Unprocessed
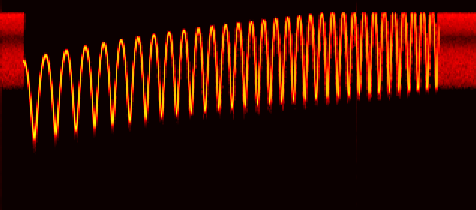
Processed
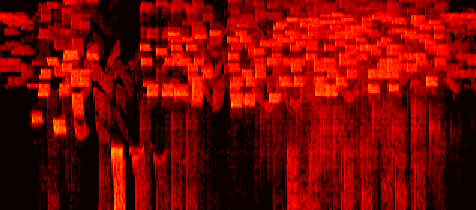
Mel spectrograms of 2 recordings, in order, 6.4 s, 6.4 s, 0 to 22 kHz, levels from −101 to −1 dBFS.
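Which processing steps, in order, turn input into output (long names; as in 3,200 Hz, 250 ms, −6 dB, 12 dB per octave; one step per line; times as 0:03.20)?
time-frequency cells dropped at random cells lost 81%
soft clipping −35 dBFS, distortion −7 dB
0:01.21–0:01.83: voice inversion scrambler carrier 3,200 Hz
downward compressor 2.5 to 1, threshold −48 dBFS, peak gain reduction 8 dB
reverb whose tail is shaped and stops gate 140 ms flat, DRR −1.5 dB
feedback echo with a swinging delay time 284 ms, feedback 32%, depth 206 cents, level −19 dB
level +2.5 dB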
